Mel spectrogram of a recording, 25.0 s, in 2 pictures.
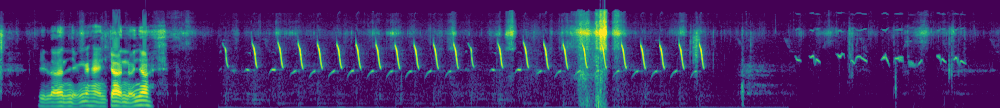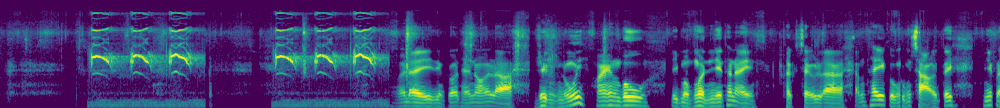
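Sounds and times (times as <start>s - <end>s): bird whistling descending notes: 2.8s - 9.0s, 13.6s - 15.1s, 15.9s - 17.4s
soft chirps: 2.8s - 12.1s, 13.6s - 15.1s, 15.9s - 17.4s.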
